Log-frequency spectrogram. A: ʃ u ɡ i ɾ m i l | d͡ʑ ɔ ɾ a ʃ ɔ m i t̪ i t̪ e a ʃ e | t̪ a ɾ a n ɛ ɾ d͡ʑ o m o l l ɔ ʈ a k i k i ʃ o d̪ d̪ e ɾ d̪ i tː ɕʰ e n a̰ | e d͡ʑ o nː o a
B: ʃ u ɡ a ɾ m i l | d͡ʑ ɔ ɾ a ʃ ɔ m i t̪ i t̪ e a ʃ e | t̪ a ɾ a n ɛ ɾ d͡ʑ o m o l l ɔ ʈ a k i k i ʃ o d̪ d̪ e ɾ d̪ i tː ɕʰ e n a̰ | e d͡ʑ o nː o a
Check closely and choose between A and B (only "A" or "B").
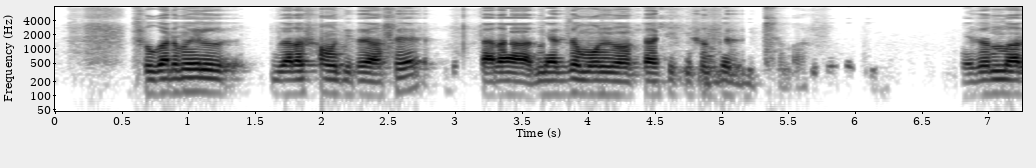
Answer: B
